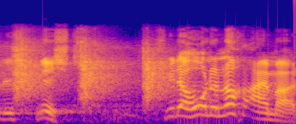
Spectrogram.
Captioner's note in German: Beifall bei der FDP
